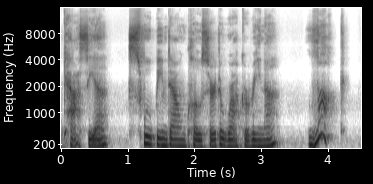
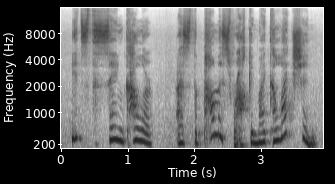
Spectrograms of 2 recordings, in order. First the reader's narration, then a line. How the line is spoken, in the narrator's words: she yelped excitedly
